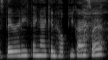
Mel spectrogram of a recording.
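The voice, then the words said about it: Customer service voice. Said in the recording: “customer service voice”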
